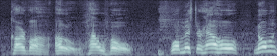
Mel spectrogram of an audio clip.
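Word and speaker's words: Carvalho: regarding the asshole superintendent Alberto c-a-r-v-a-l-h-o for the record I believe you pronounced that Alberto carvajo well Mr hell no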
